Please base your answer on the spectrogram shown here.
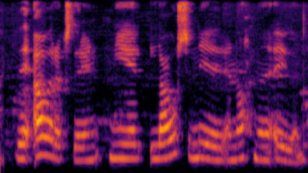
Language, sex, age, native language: Icelandic, female, 12, Icelandic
